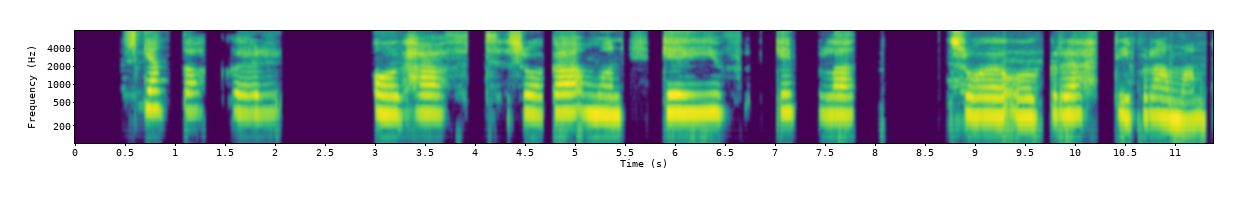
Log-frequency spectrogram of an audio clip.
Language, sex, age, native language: Icelandic, female, 30-39, Icelandic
